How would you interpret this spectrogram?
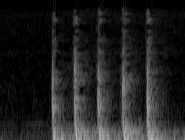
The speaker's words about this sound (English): A knock comes at her door.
